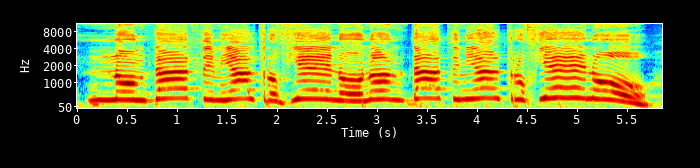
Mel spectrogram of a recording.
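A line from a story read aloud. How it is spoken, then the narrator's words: Shouting again. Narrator (Italian): Mignolino riprese a gridare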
